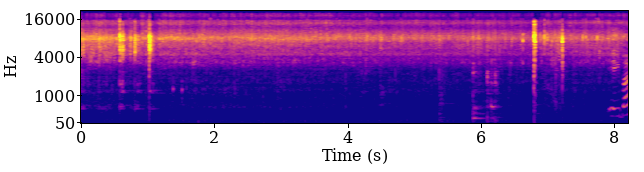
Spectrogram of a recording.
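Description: Marinated chicken fries in a pan and is stirred, making a steady close sizzle with intermittent scraping and clinking of the spatula against the metal pan.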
